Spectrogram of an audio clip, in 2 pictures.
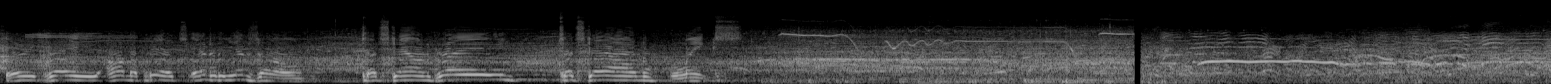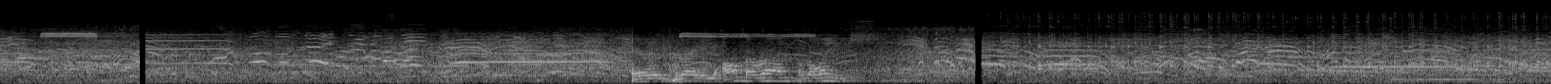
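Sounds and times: stadium crowd shouting and cheering: 0.0s - 31.0s.

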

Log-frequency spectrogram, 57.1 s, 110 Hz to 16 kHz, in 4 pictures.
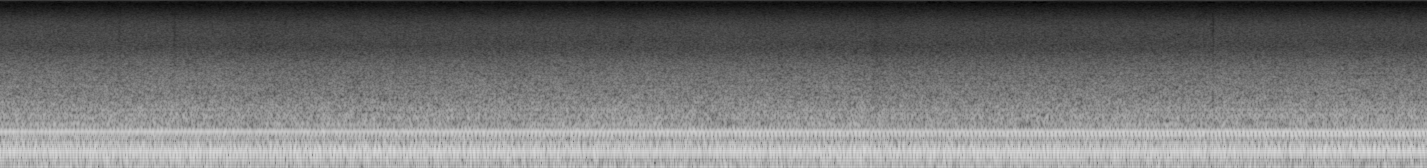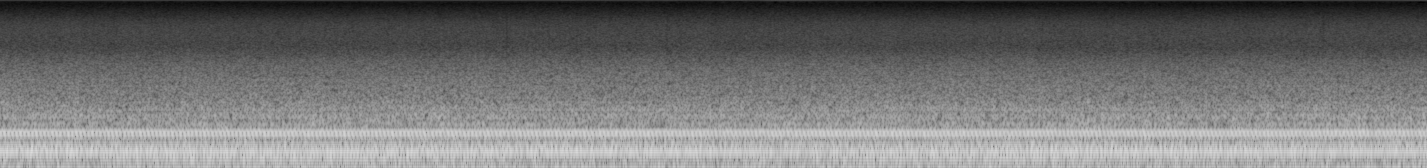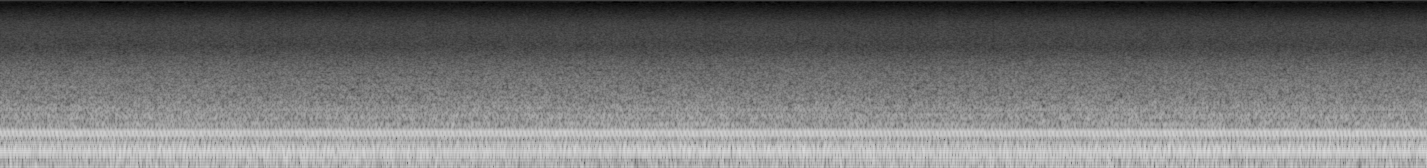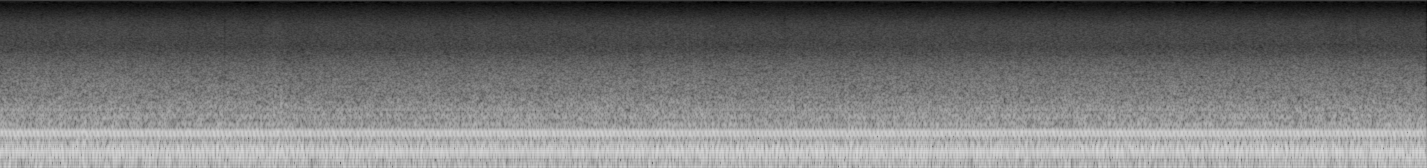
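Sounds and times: loud low two-pitch hum: 0.0s - 57.0s.

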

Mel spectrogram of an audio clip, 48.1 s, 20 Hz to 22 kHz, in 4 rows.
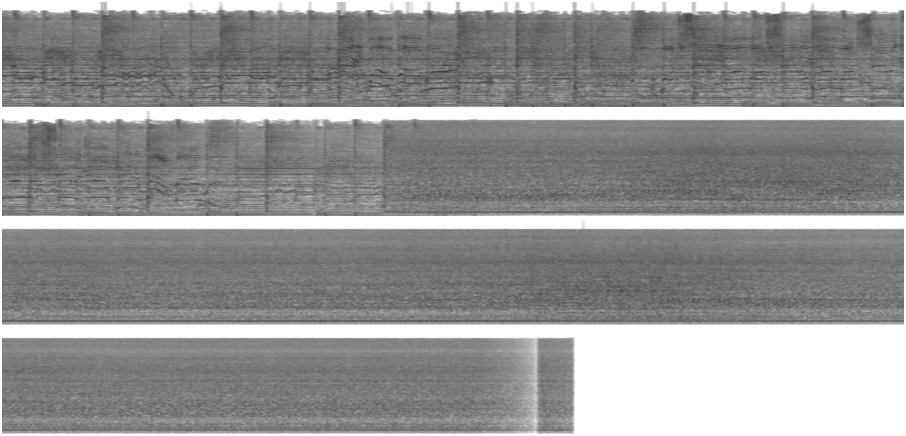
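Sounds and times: pickup truck engine idling: 0.0s - 43.4s.

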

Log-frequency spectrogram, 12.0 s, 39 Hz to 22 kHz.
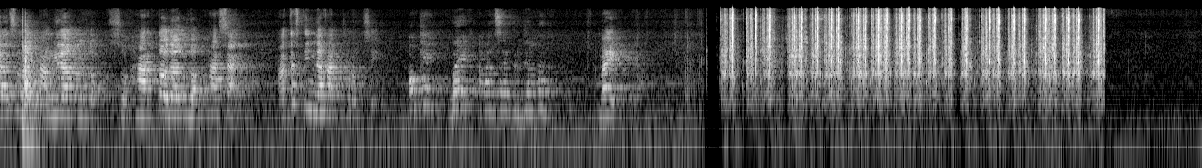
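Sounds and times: typewriter keys clattering: 7.2s - 11.1s.

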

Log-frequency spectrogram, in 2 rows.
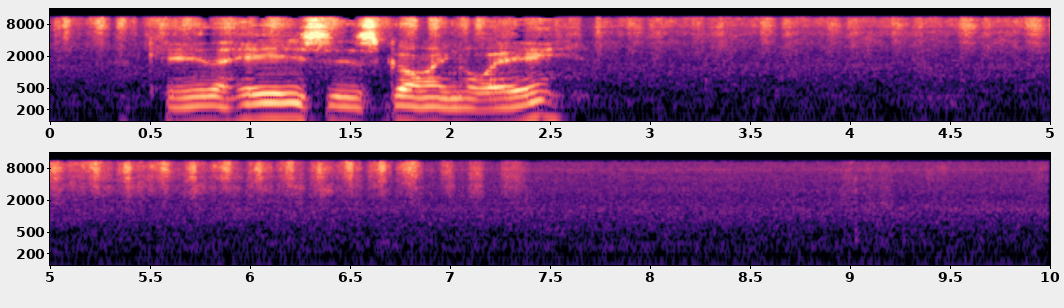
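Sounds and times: cloth rubbing on enamel: 0.0s - 7.4s.

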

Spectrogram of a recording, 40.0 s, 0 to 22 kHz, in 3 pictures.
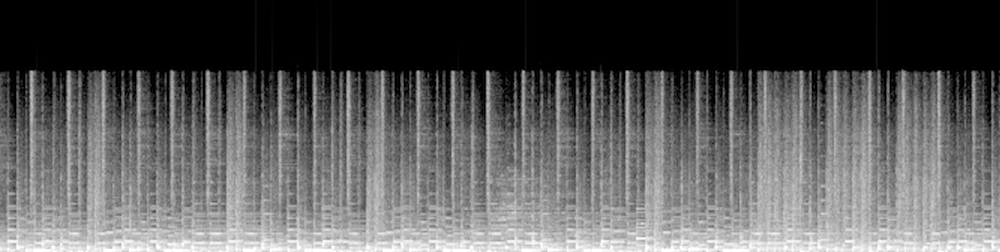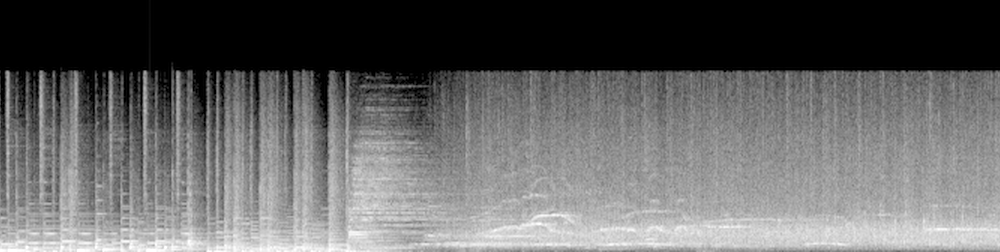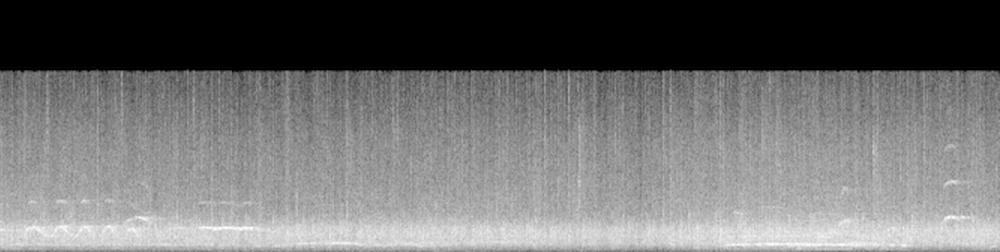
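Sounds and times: audience applauding: 18.7s - 40.0s
cheers and whistles: 19.0s - 32.7s, 36.3s - 40.0s.

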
